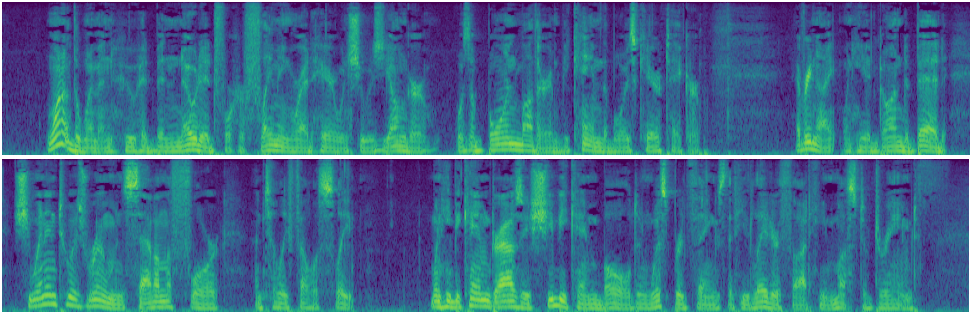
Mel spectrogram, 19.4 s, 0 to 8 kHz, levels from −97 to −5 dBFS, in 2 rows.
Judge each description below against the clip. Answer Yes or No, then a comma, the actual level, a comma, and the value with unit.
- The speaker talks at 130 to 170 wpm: No, fast, 205 wpm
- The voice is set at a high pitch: No, very low, 85 Hz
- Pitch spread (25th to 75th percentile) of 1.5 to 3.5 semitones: No, average, 4.2 semitones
